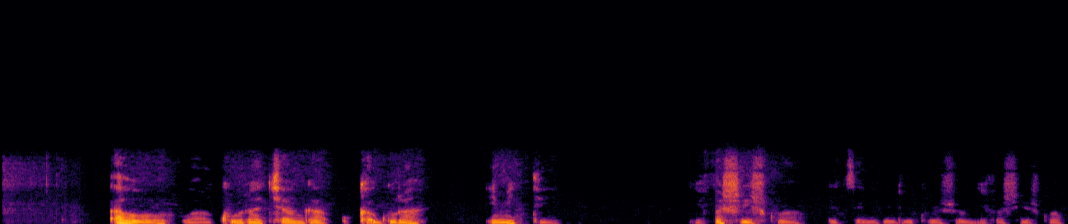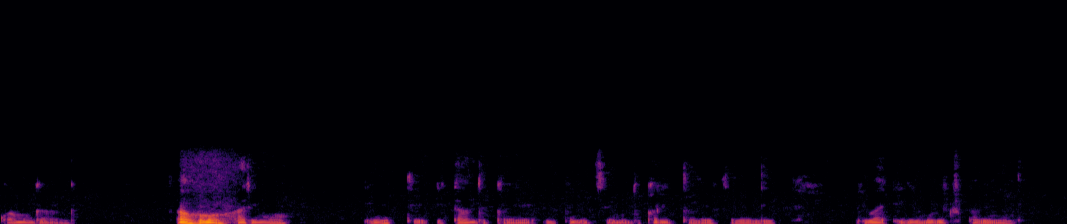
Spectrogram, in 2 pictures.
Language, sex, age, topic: Kinyarwanda, male, 25-35, health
